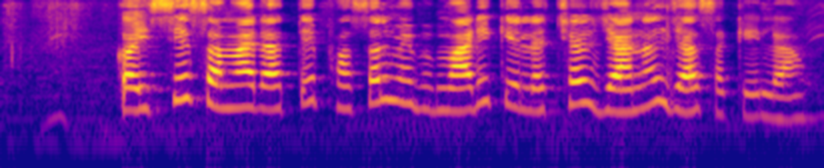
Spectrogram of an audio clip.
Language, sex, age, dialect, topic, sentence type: Bhojpuri, female, 18-24, Western, agriculture, question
